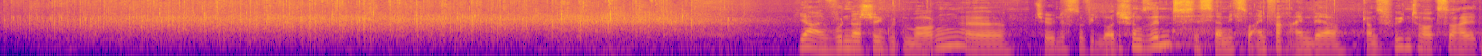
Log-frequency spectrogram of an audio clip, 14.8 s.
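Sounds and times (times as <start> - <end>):
audience applause: 0.0 - 7.8
speech: 8.0 - 14.8.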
